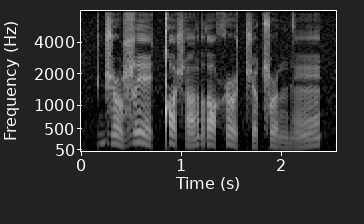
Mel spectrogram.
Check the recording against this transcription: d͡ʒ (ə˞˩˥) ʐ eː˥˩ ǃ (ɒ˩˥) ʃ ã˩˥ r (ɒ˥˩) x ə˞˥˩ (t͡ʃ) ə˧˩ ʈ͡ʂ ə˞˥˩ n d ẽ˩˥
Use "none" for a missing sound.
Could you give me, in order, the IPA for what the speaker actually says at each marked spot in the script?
ə˞˥˩, ɒ˥˩, ɒ˥˩, t͡ʃ

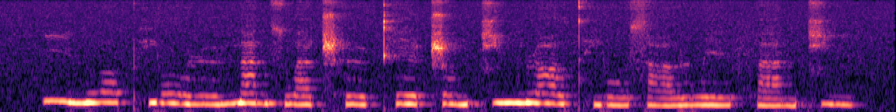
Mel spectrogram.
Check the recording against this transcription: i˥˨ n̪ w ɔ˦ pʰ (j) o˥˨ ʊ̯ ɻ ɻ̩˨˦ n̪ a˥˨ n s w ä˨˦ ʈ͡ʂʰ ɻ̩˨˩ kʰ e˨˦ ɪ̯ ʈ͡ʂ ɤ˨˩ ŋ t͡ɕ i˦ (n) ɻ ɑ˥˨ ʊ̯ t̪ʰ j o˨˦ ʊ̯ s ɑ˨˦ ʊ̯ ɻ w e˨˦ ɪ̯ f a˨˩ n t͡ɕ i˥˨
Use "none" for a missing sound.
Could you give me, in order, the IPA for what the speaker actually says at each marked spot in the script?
j, ŋ

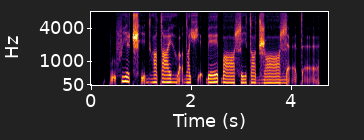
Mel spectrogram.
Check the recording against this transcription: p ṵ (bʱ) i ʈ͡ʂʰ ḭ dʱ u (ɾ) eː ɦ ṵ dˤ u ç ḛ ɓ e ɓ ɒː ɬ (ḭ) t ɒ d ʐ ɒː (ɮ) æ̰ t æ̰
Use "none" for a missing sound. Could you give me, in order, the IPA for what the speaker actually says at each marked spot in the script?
f, tˤ, i, ɮ

